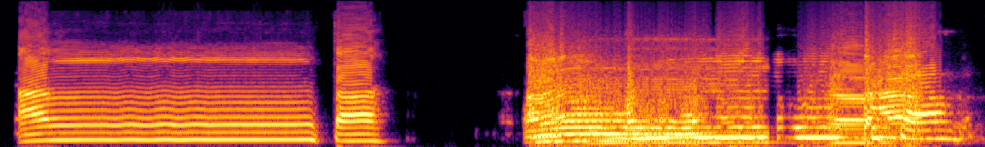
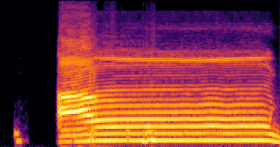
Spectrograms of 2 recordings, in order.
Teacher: ইকফা গুণনাটা হচ্ছে নাকের মধ্যে নিয়ে বেশি সময় ধরে রাখতে হয়, গোপন করতে হয়। পড়াটা যেরকম আছে তার থেকে কিছুটা কম উচ্চারণ হবে, কিন্তু গুণনাটা বেশি হবে।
